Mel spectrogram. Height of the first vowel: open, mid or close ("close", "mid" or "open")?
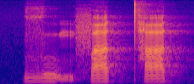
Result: close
